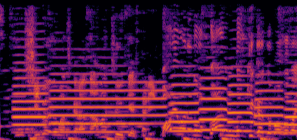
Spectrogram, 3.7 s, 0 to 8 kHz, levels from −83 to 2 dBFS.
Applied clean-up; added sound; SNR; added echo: classical method Wiener filter.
